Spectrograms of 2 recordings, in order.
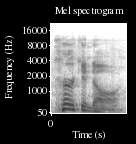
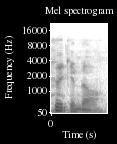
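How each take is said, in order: First: The name starts with the sound 'kirk'. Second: The name starts with the sound 'kuy'. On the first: The speaker calls it right. "Kirkendall, not Kuykendall" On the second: The speaker calls it wrong. "not Kuykendall"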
